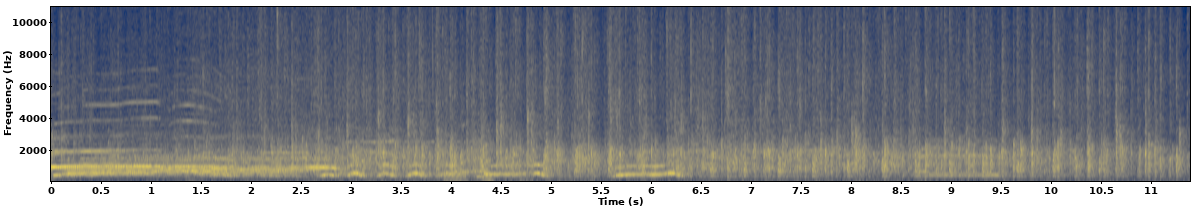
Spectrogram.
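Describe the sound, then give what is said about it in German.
A loud live audience at a show broadcast live from Berlin applauds steadily to greet Federal Health Minister Nina Wagen, dense clapping filling the whole stretch, with whoops and cheering voices rising on top, especially early on, gradually settling slightly but staying strong. “Und da wir ja hier live aus Berlin senden, würde ich einmal noch unser Publikum bitten, sich so richtig lautstark bemerkbar zu machen.”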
